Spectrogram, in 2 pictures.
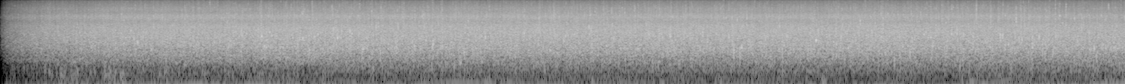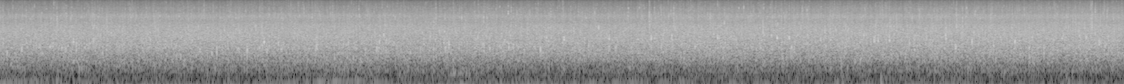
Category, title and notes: Sound effects > Natural elements and explosions
WATRTurb WATRFlow
Water cascading down rocks in an artifical urban creek. Processed in iZotopeRX then rendered in Reaper
brook, cascade, creek, flow, nature, rocks, sfx, stream, trickle, water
